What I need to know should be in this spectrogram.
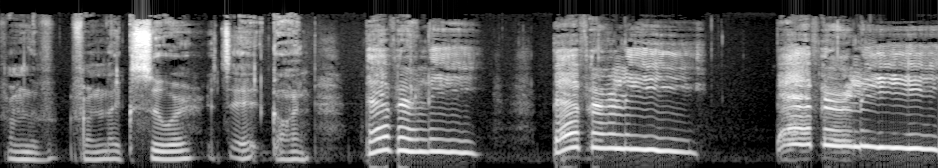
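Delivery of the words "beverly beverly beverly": creepy little voice, much higher, louder, slower. Listing creepy things, imitating the little voice of It calling from the sewer. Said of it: "The little voice in It".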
